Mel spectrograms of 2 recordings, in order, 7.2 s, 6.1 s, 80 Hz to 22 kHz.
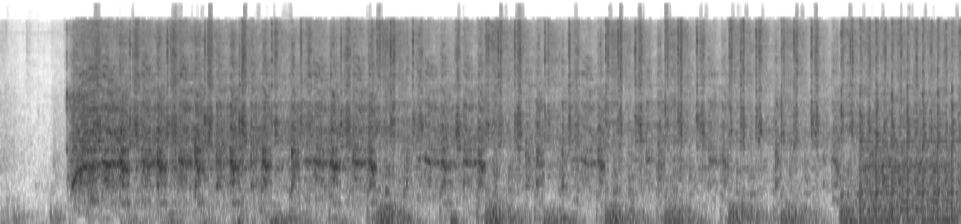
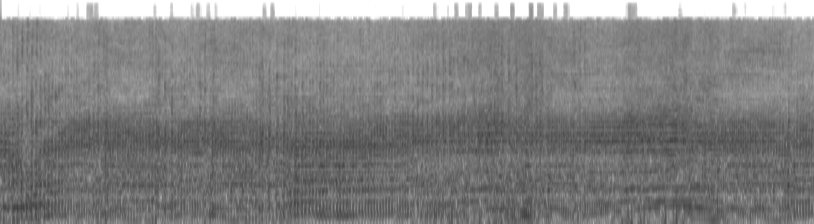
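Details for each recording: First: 1999 Honda 400EX quad, carbureted single, first start after adding a turbocharger; quick cranking stutter catches, then an uneven, lumpy run that never smooths out; owner unsure whether it is too much oil or not enough fuel; rough running. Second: 1999 Honda 400ex quad, newly turbocharged, after adding a fuel pump and hooking boost lines to the carburetor: buzzy high-pitched single rising and falling through repeated revs, pulling cleanly without stumbling or popping, apparently making boost; an intake hole still needs patching.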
